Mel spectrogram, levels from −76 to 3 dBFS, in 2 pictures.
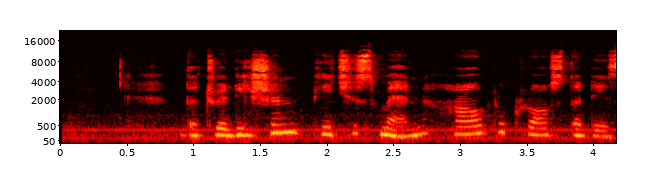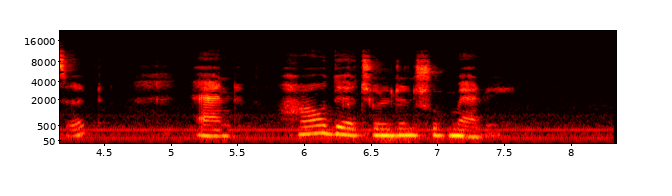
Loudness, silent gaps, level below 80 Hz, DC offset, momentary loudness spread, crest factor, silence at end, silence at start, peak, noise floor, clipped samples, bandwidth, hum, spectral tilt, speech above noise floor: -26 LUFS; none; -58 dBFS; under 0.1%; 22 LU; 22 dB; 0 s; 0.05 s; -8 dBFS; -48 dBFS; under 0.1%; 14.5 kHz; 60 Hz at -50 dBFS; -3 dB/octave; 21 dB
